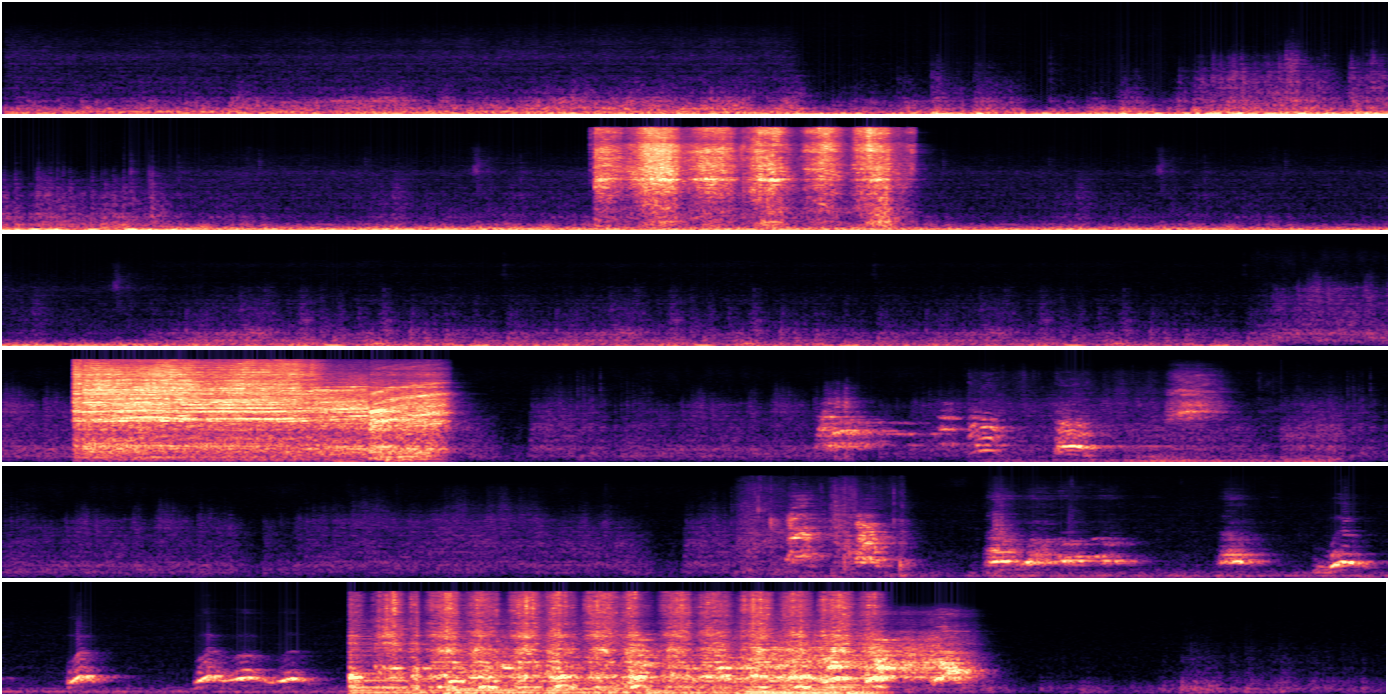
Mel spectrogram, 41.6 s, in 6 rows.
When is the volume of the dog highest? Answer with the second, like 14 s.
39 s.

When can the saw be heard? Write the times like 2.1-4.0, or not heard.
9.8-11.5, 21.1-23.1, 36.4-39.1.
